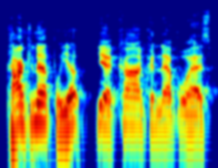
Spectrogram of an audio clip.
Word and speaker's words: Kon Knueppel: Kon Knueppel, yep.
